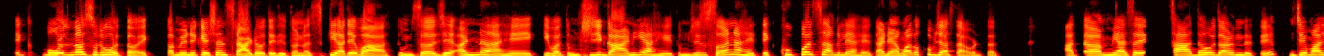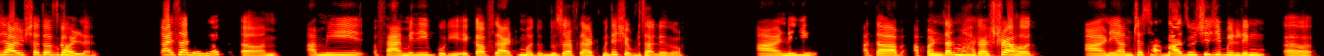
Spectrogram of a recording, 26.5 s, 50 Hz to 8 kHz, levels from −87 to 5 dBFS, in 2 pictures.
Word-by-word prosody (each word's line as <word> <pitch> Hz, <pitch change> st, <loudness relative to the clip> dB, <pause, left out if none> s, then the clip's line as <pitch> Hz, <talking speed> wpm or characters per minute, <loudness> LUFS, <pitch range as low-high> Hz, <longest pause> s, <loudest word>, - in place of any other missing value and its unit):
एक 275 Hz, -1 st, -9 dB, 0.2 s
बोलणं 290 Hz, +3 st, +4 dB
सुरु 320 Hz, -2 st, +2 dB
होतं. 230 Hz, -10 st, +2 dB
एक -, -, -3 dB, 0.2 s
कम्युनिकेशन 275 Hz, +1 st, +2 dB
स्टार्ट 230 Hz, -4 st, +3 dB
होते 240 Hz, -1 st, +3 dB
तिथूनच, 200 Hz, -3 st, -2 dB
की 275 Hz, -, +3 dB
अरे 265 Hz, +1 st, +3 dB
वाह! 230 Hz, -6 st, +3 dB
तुमचं 240 Hz, 0 st, +1 dB
जे 265 Hz, +2 st, +3 dB
अन्न 270 Hz, +4 st, +2 dB
आहे 225 Hz, -5 st, +1 dB
किंवा 230 Hz, -1 st, +1 dB
तुमची 245 Hz, +1 st, -1 dB
जी 290 Hz, -, +3 dB
गाणी 260 Hz, +1 st, +3 dB
आहे, 235 Hz, -7 st, 0 dB
तुमचे 235 Hz, +3 st, -1 dB
जे 265 Hz, -, -5 dB
सण 280 Hz, +5 st, 0 dB
आहेत 250 Hz, -7 st, +1 dB
ते 265 Hz, -, +1 dB
खूपच 325 Hz, +2 st, 0 dB
चांगले 270 Hz, -5 st, 0 dB
आहेत 210 Hz, -2 st, -3 dB
आणि 235 Hz, +1 st, +2 dB
आम्हाला 265 Hz, +6 st, +1 dB
खूप 330 Hz, -, -2 dB
जास्त 265 Hz, -3 st, 0 dB
आवडतात. 200 Hz, +1 st, -5 dB, 0.7 s
आता 240 Hz, +3 st, +1 dB
मी 270 Hz, +1 st, +2 dB
असं 260 Hz, +3 st, +2 dB
एक 285 Hz, -, +2 dB, 0.3 s
साधं 260 Hz, 0 st, +2 dB
उदाहरण 280 Hz, -1 st, 0 dB
देते 235 Hz, +1 st, -2 dB, 0.2 s
जे 285 Hz, -, +2 dB
माझ्या 285 Hz, +2 st, +2 dB
आयुष्यातच 290 Hz, +1 st, 0 dB
घडलंय. 220 Hz, -9 st, +1 dB, 0.7 s
काय 290 Hz, +1 st, +2 dB
झालेलं 265 Hz, -8 st, -1 dB, 0.3 s
अं, 205 Hz, +3 st, -2 dB, 0.4 s
आम्ही 260 Hz, +1 st, -1 dB, 0.2 s
फॅमिली 245 Hz, +4 st, +1 dB
पुरी 220 Hz, 0 st, -2 dB
एका 245 Hz, +3 st, +1 dB
फ्लॅट 225 Hz, -2 st, 0 dB
मधून 220 Hz, -4 st, -1 dB
दुसऱ्या 240 Hz, +2 st, 0 dB
फ्लॅटमध्ये 240 Hz, +4 st, -1 dB
शिफ्ट 235 Hz, -8 st, -2 dB
झालेलो 190 Hz, -1 st, -2 dB, 0.8 s
आणि 225 Hz, +1 st, +1 dB, 0.5 s
आता 240 Hz, +1 st, +2 dB, 0.2 s
आपण 235 Hz, +1 st, +1 dB
तर 275 Hz, -, +5 dB
महाराष्ट्र 250 Hz, +1 st, +2 dB
आहोत 245 Hz, -5 st, +3 dB, 0.5 s
आणि 235 Hz, +1 st, 0 dB
आमच्या 250 Hz, +4 st, +1 dB
सा 280 Hz, -2 st, -3 dB
बाजूची 280 Hz, +7 st, +2 dB
जी 320 Hz, +1 st, +1 dB
बिल्डिंग 255 Hz, -3 st, +1 dB, 0.2 s
अ, 200 Hz, -1 st, -1 dB
250 Hz, 160 wpm, -23 LUFS, 230-280 Hz, 0.8 s, तर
